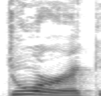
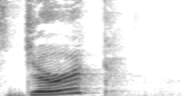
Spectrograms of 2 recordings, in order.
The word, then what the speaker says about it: Durik: It's not Doric, it's DURIK? – Perfect, yes.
